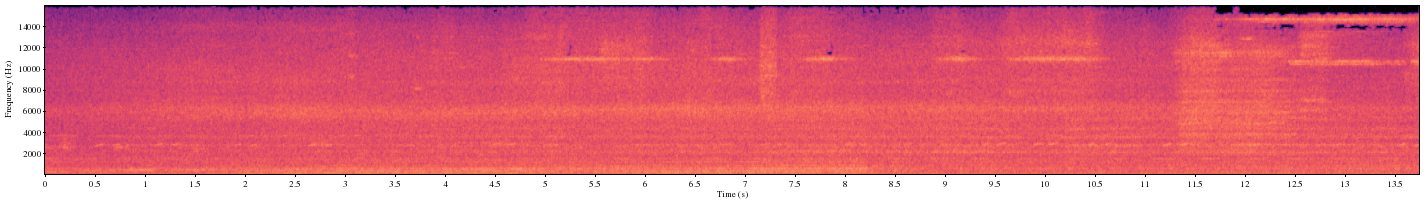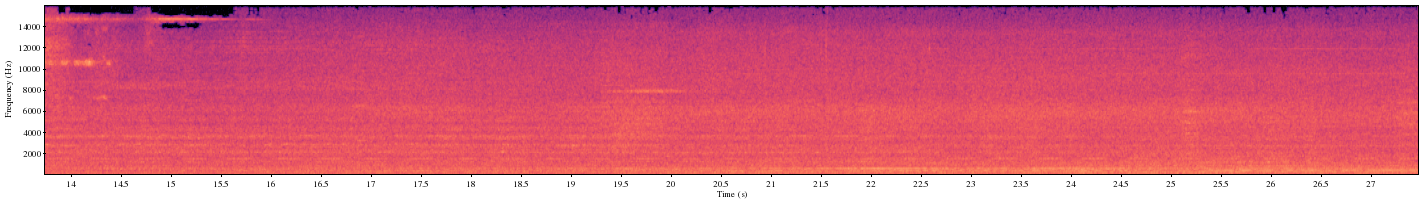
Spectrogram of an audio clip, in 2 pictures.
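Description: Electric suburban multiple-unit trains passing through the station: a steady run of wheel-on-rail noise with the traction motors' whine, which rises in pitch over the first several seconds and comes back strongly again near the end.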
